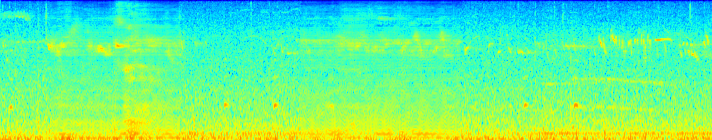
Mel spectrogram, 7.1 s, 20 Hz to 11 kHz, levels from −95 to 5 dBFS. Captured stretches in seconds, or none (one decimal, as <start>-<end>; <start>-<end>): 0.0-0.5; 1.8-3.0; 4.6-7.1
